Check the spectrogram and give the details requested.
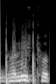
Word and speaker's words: घनिष्ठ: यह घनिष्ठ है। घिनिष्थ नहीं, वह गलत होगा।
